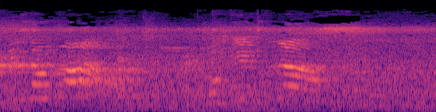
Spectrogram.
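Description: Young people's voices: short, high-pitched exclamations and chatter over a steady background murmur, several brief outbursts in two seconds.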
